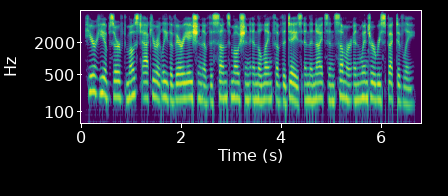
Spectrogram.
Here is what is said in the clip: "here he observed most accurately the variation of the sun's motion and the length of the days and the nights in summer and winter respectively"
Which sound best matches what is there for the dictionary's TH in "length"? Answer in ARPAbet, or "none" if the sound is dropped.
TH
